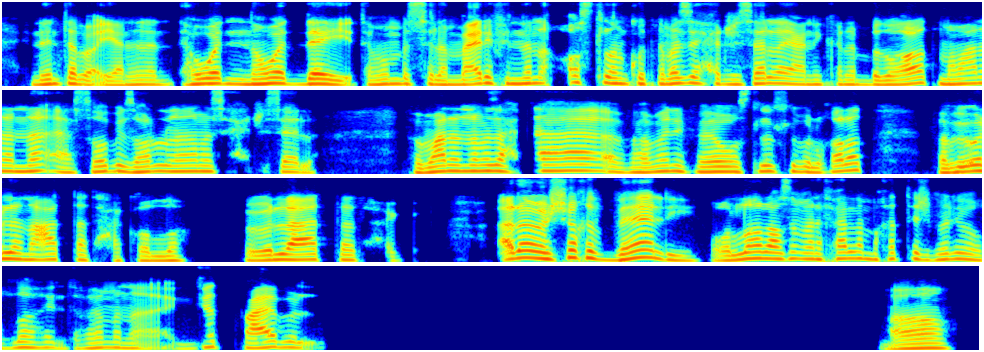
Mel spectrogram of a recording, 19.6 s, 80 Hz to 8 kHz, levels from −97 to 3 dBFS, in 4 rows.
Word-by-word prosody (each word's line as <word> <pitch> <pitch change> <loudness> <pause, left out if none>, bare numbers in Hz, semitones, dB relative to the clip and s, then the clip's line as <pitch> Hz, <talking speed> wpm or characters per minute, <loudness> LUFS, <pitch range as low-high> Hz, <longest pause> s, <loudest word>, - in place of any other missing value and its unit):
إن 150 - -1
أنت 170 +2 +1
بقى 150 -5 +1
يعني" 145 +2 -2
هو 175 +3 +5
إن 170 -3 -1
هو 180 +4 +5
إتضايق 165 -4 +3
تمام 160 +3 -2
بس 160 -1 -3
لمّا 145 +1 +2
عرف 185 +1 +4
إن 175 - +1
أنا 190 0 0
أصلًا 205 -4 0
كنت 170 0 -3
ماسح 190 +1 0
الرسالة، 180 +3 0
يعني 155 -3 0
كانت 155 0 -5
بالغلط 150 +7 +1
ما 165 - 0
معنى 185 +2 0
إنها 190 -3 0
أصل 175 +4 -4
هو - - +1
بيظهر 180 -2 0
له 195 - -2
إن 190 - 0
أنا 190 0 0
ماسح 190 -2 -5
الرسالة، 170 -4 -6 0.5
فمعنى 180 +7 +3
إن 200 - 0
أنا 200 - +2
مسحتها، 205 0 0
فهماني، 175 +5 -1
فهي 170 0 +1
وصلت 180 +2 -1
له 185 - -2
بالغلط. 190 +8 -1 0.3
فبيقول 170 +8 +3
لي: - - +5
"أنا 180 - -1
قعدت 185 -1 -2
أضحك 150 -3 -9
والله." 145 +1 -2 0.3
بيقُول 160 +3 +1
لي: 180 - +6
"قعدت 180 0 +3
أضحك." 150 -3 -9 0.4
أنا 240 -1 +7
مش 205 - +3
واخد 235 -8 +3
بالي، 185 - +3
والله 175 +8 +1
العظيم 215 -1 +2
أنا 195 - 0
فعلًا 215 +2 -1
ما 195 - -3
أخدتش 205 -1 -5
بالي 190 +4 -2
والله، 180 +1 -3
أنت 150 -4 -12
فاهم، 175 +3 -4
أنا 170 - -6
جات 190 +8 -6
معايا 170 +3 +5
بال 180 -3 -7 2.8
آه. 160 +3 +2
175 Hz, 215 wpm, -23 LUFS, 160-195 Hz, 2.8 s, أنا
